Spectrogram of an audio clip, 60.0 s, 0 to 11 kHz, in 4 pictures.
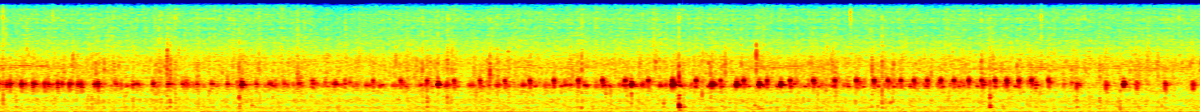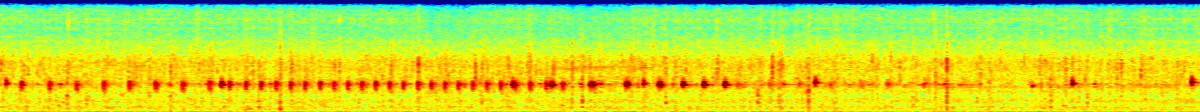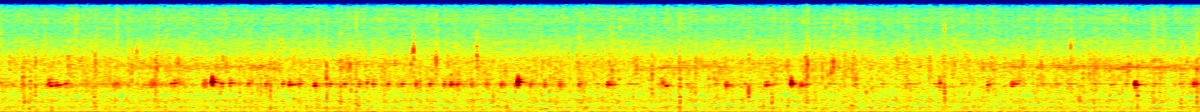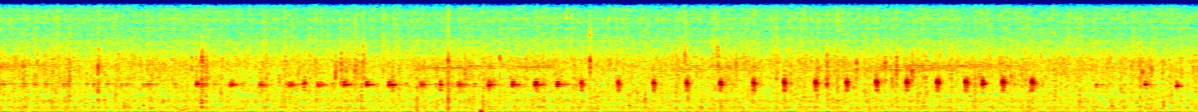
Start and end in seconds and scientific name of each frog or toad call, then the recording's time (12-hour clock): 0.0	25.4	Sphaenorhynchus surdus
28.2	30.7	Sphaenorhynchus surdus
36.1	40.6	Sphaenorhynchus surdus
41.7	42.9	Sphaenorhynchus surdus
44.1	45.4	Sphaenorhynchus surdus
47.1	58.5	Sphaenorhynchus surdus
7:15pm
